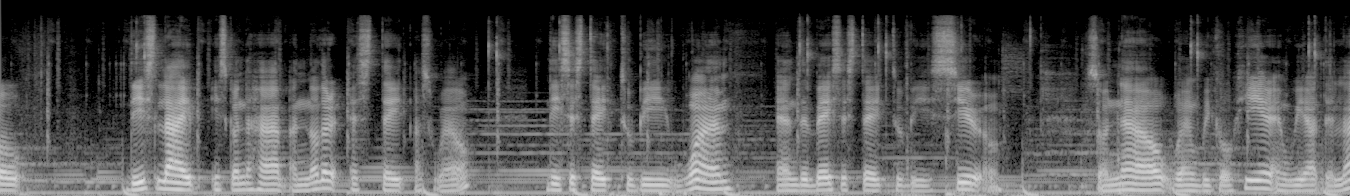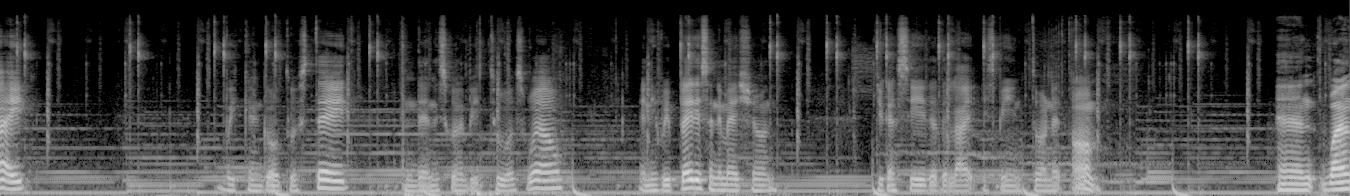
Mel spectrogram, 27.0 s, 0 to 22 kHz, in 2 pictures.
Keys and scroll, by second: 6.6 1, 6.9 Return, 9.5 0, 9.7 Return, 17.9-18.8 typing.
